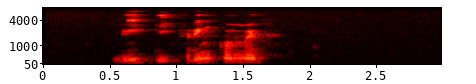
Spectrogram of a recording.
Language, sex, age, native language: Icelandic, male, 60-69, Icelandic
